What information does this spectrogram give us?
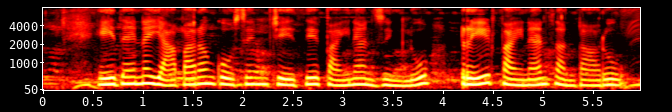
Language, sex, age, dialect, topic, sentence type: Telugu, female, 18-24, Central/Coastal, banking, statement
